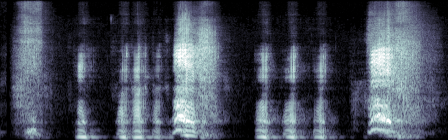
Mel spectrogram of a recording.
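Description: Hippopotamus calls: bursts of deep, rhythmic grunting that swell into two loud, bellowing roars, with short pauses between the series. The calls sound strong, with no talking.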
